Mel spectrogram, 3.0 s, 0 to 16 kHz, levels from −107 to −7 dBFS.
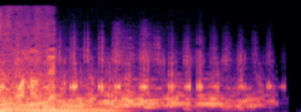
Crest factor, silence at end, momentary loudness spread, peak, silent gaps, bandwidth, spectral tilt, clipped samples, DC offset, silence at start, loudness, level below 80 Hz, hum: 16 dB; 0.15 s; 16 LU; -6 dBFS; none; 13.5 kHz; -7.5 dB/octave; under 0.1%; under 0.1%; 0 s; -23 LUFS; -28 dBFS; none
